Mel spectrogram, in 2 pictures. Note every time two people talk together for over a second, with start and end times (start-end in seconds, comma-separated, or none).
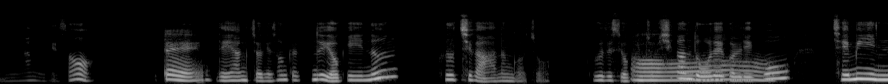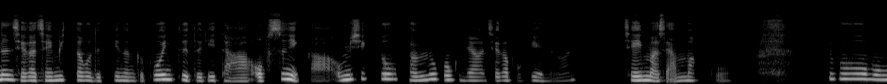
6.3-7.8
